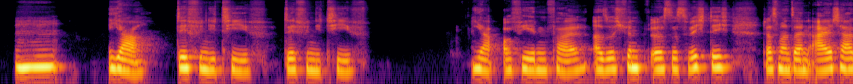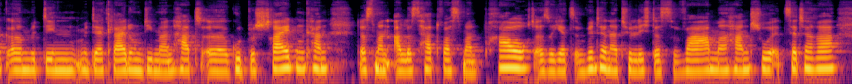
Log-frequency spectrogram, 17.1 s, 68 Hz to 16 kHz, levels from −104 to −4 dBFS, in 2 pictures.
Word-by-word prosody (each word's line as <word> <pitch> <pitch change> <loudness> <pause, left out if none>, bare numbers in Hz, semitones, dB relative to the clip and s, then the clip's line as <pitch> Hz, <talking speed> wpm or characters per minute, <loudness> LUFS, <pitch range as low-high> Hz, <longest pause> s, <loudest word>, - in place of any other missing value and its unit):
Hm, 210 +1 +8 0.5
ja, 160 -7 +2 0.3
definitiv, 175 -4 +1 0.2
definitiv. 170 -2 -4 1.0
Ja, 185 -4 0
auf 170 0 -5
jeden 175 -2 +2
Fall. 170 +1 -3
Also, 175 0 +1
ich 185 0 -2
finde, 200 -1 +4
es 185 +1 +2
ist 185 0 -3
wichtig, 205 +1 +1 0.3
dass 180 +1 -1
man 180 -2 +3
seinen 170 -1 +1
Alltag, 180 +2 +1
äh, 170 +2 0
mit 175 0 -3
denen 170 0 -1
mit 170 -1 -4
der 170 -1 +1
Kleidung, 170 0 0
die 175 +1 -3
man 160 +1 -3
hat, 170 -1 -3
äh, 160 -1 -1
gut 175 +2 -1
bestreiten 185 +4 +1
kann, 185 -1 -1 0.3
dass 175 -1 -3
man 175 -4 +1
alles 165 +2 -2
hat, 180 -1 -4
was 170 0 -3
man 150 0 -4
braucht. 200 -1 +3
Also 160 0 -3
jetzt 160 0 -3
im 160 - -6
Winter 190 +2 +3
natürlich 165 -1 -3
das 155 0 -6
warme 170 +1 0
Handschuhe 175 +1 -1
et - - -10
cetera. 190 +1 +1
175 Hz, 170 wpm, -21 LUFS, 165-185 Hz, 1.0 s, Hm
